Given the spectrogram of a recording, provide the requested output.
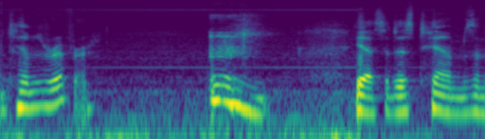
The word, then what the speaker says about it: Thames: Yes, it is Thames and not Thames, which is how I pronounced it for most of my life before somebody graciously corrected me.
